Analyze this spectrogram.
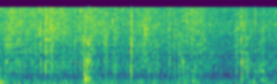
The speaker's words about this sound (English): Well, I've got a chicken with a morel stuffing, and I'm going to saute those on top of the stove right now.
